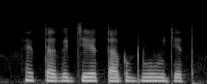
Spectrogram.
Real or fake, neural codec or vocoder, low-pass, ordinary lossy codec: fake; codec, 16 kHz, 2 kbps, FreqCodec, larger model; 7.2 kHz; none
